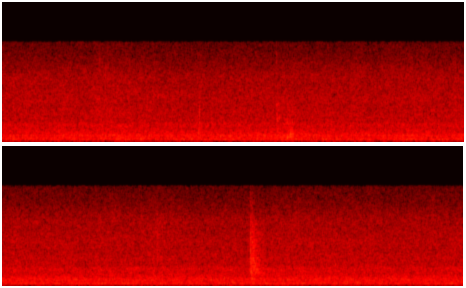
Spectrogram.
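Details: Many honey bees working over wax cappings left from a honey harvest, licking up honey; an unbroken, even droning hum with a couple of brief soft ticks.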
